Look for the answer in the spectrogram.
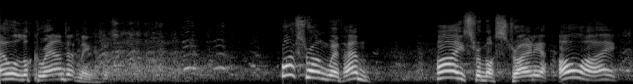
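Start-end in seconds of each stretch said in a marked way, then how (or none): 2.8-6.2 wedding guests muttering about the laughing Australian, mock Irish. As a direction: ham up the puzzled locals with an Irish lilt. Guests voiced reacting at wedding.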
